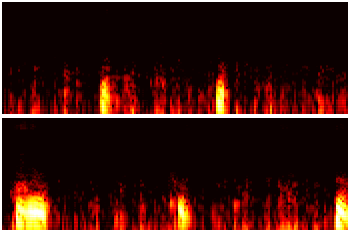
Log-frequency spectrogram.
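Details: Domestic cat Monta dozing on a bed indoors on a chilly rainy afternoon, giving modest snores: short low rasping breaths at uneven intervals, one longer and louder near the middle, against a hushed room.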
